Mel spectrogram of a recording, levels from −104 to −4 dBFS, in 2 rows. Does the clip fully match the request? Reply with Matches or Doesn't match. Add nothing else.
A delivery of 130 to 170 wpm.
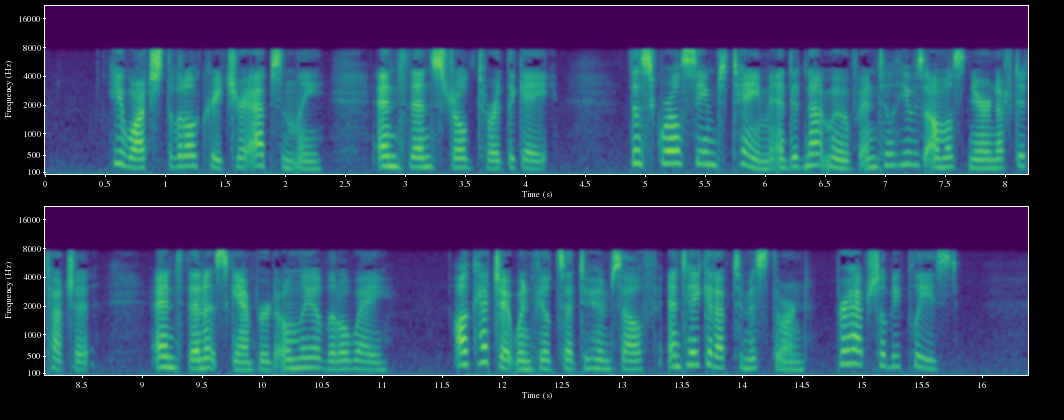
Doesn't match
